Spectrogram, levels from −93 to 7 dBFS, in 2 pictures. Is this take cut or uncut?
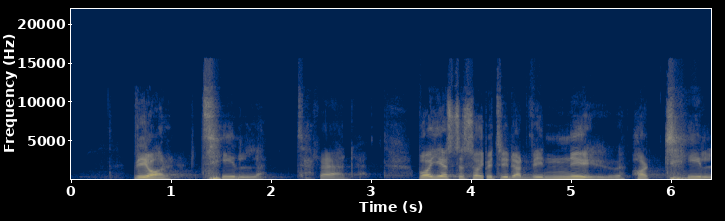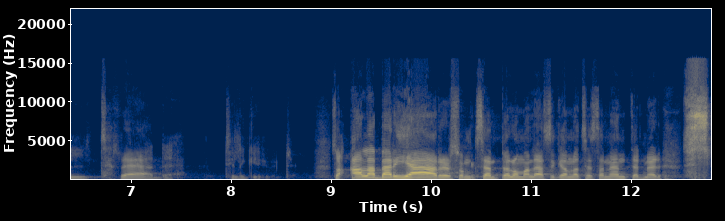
cut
